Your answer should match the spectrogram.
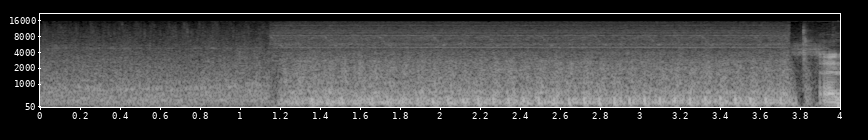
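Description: Helicopter lifting off: the turbine engine runs with a thin, steady high whine over the rapid pulsing beat of the rotor, which grows louder about a second in. The sound cuts off abruptly just before the end.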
